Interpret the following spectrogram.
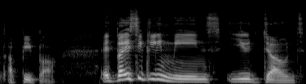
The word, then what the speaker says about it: APIPA: And yes, I know I'm pronouncing it incorrectly, but you know, as long as you guys know what I mean. you spell it as API AA and I call it aipa.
